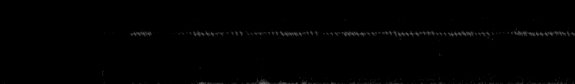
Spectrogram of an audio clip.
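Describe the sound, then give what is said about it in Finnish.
A steady, high-pitched cricket chirp, used as the sound for when nobody has anything to say, trills continuously after a brief near-silent start, with a faint low rumble underneath and no voices. “Ja meillähän on tämä tärkeä myös tämä, se ääni, kun ei ole mitään sanottavaa mm. kenelläkään.”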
